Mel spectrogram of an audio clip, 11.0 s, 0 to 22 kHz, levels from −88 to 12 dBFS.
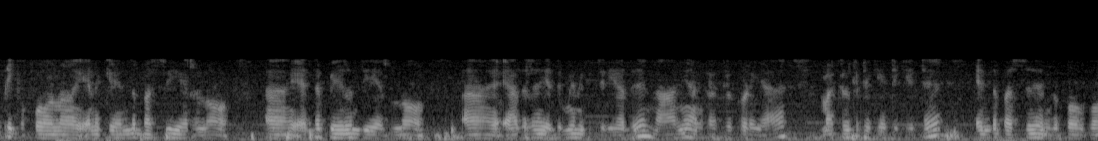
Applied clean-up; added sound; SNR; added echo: none; Piano + Engine starting; 19 dB; none.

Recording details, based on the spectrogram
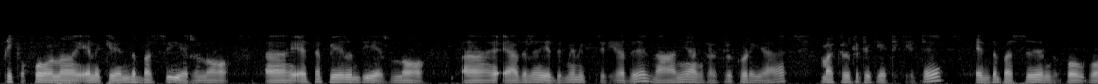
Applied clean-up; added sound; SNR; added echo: neural separator model SepFormer WHAM!.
